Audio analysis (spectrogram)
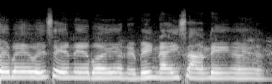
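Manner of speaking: very high, lilting Trini sing-song; sing-song Trini accent. Shown as a demonstration. Trini showing off the accent, high hammed-up sing-song. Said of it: "is very sing-song".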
